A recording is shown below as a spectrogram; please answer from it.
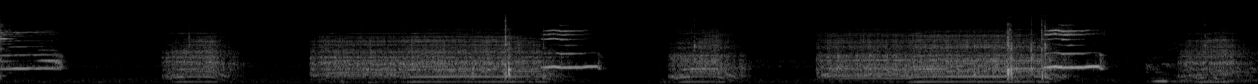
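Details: Domestic cat facing off with a cat box, giving a series of long, drawn-out, strained meows lasting one to two seconds each, separated by brief pauses, some shorter calls in between, in a quiet indoor room.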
